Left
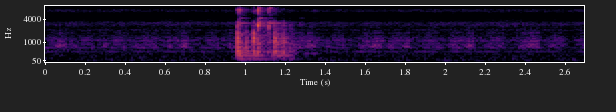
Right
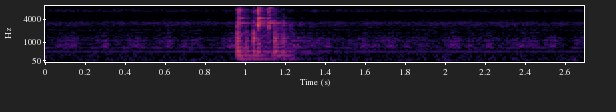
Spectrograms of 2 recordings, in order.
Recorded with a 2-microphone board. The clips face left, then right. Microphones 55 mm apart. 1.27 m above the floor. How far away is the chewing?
I don't hear chewing.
